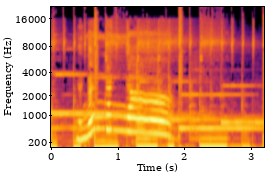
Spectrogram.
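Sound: person imitating cat meowing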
